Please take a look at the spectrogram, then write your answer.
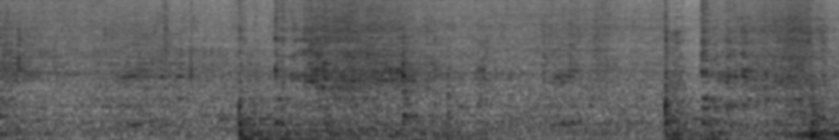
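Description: Chickpeas fry with chicken in a pan for a chicken chana dish, a steady close sizzle with scraping stirs, two louder stirring clatters of spoon against the pan breaking through.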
